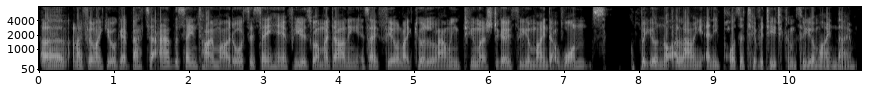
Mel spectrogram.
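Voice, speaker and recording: A young man with a naturally high voice hosts a live tarot reading, chatty and cheeky, calling each viewer "my darling". His tone carries a gravelly fry at the ends of phrases. The sound is dry and close, with no room echo. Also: fairly even intonation, quick pace. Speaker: tarot reader on a livestream.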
